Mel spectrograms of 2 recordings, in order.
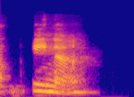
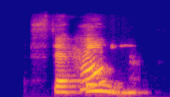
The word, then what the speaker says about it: Stephenia: We have Stephenia McGee, and I think I just completely mispronounced your name. – Yep. It's all right. Stephenia. – What? – Stephenia. – Stephenia? Mm-hmm. Stephenia. – Stephenia. Mm-hmm. I know that. It doesn't look like that at all.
